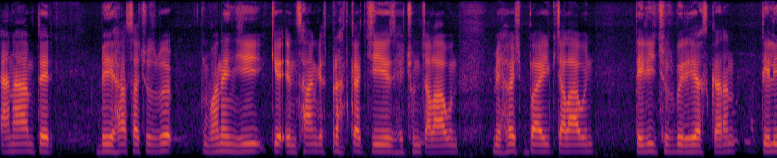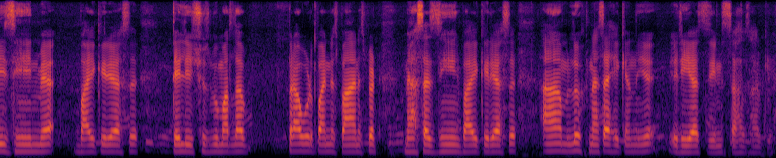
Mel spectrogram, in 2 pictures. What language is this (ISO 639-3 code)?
kas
